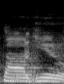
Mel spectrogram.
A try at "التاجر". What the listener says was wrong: تاجر، التاجر، تا پہ شد ہے، تاکہ دو آواز آئیں گے، التاجر۔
